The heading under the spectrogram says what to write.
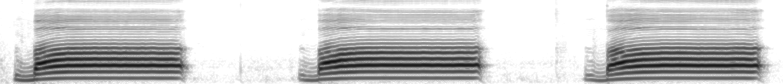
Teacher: با جو ہے یہ دونوں ہونٹوں کا جو تر حصہ ہے، یہ ہمارے ہونٹ ہیں، ایک اس کا یہ باہر حصہ ہے یہ خشک ہے، ایک اس کے تھوڑا سا اندر والا حصہ ہے یہ تر ہے۔ تو جب تری والے دونوں حصوں کو آپس میں ملائیں گے تو وہاں سے حروف شفویہ میں سے با جو ہے وہ ادا ہوگا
